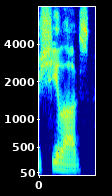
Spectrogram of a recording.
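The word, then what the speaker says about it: Šilovs: and I was like it's Archer sheaves and then yeah and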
